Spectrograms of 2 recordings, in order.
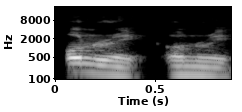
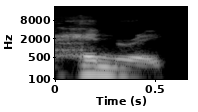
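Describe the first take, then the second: First: The name is said the French way. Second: The name is said the English way. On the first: The speaker calls it right. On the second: The speaker calls it wrong.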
